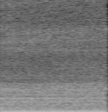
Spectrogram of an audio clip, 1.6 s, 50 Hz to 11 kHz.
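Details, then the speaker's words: GM 3800 V6 (Grand Prix) driving smoothly on a cold day after replacing the failed coil pack that caused chugging and rough running; even, deep drone with no stumble. Check engine light still on but the engine is fixed. "Go fire it up, it'll work just fine. Look at that, smooth as can be."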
